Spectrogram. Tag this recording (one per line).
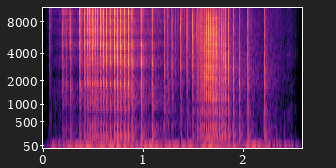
floorboard
creak
wooden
